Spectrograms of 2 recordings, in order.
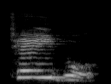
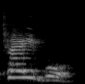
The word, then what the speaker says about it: table: So you say table, all right? It is longer because you pronounce as table. The bull is shorter. So that means the tay carries the stress. There's emphasis on the tay.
